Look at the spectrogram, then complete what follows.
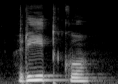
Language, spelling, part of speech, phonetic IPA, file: Ukrainian, рідко, adverb, [ˈrʲidkɔ], Uk-рідко.ogg
- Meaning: rarely, seldom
